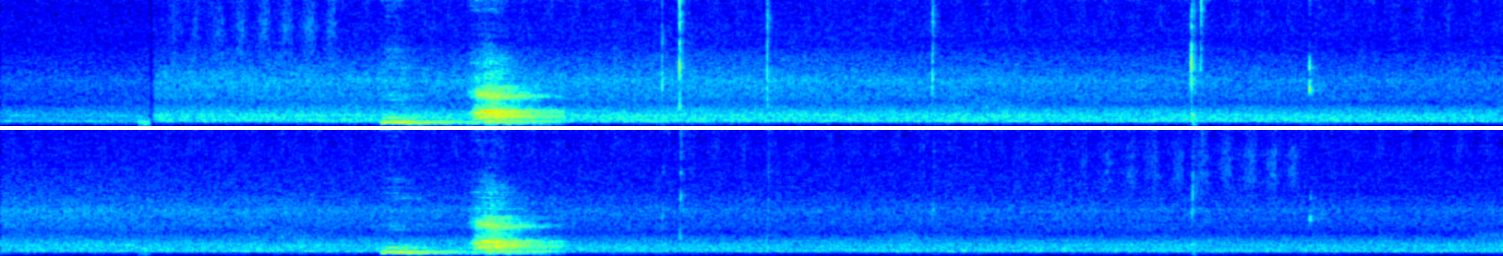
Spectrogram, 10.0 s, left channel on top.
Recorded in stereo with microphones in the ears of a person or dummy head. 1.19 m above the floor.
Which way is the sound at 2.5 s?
15° left (ahead or behind).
